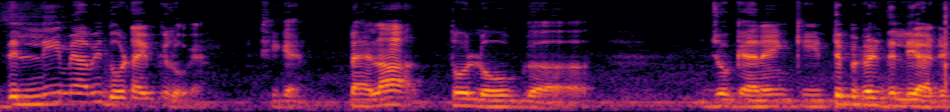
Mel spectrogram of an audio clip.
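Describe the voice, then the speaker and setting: Long, frequent pauses break up this man's speech. His pitch is fairly high and his intonation lively. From Delhi, India. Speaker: radio jockey and stand-up comedian. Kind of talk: casual podcast conversation, Hindi-English mix. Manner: energetic, witty, talkative.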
